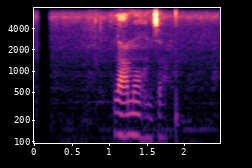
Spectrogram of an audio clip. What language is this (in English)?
Nepali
